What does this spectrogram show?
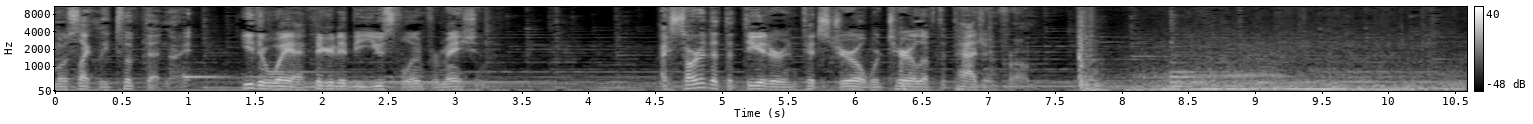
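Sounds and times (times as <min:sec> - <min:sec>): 
speech: 0:00.0 - 0:03.5, 0:04.5 - 0:07.5
car engine hum while driving: 0:07.7 - 0:10.5
road noise: 0:07.7 - 0:10.5.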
